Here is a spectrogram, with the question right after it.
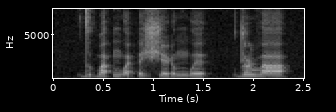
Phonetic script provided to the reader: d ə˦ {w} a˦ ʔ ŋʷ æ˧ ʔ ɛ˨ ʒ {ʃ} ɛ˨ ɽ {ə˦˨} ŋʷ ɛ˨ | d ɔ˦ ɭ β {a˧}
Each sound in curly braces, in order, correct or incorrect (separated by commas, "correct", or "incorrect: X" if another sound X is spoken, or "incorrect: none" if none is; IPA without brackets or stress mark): incorrect: b, correct, incorrect: ə˨˦, correct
